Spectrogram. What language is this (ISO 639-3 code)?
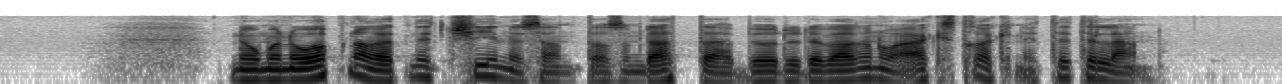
nor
